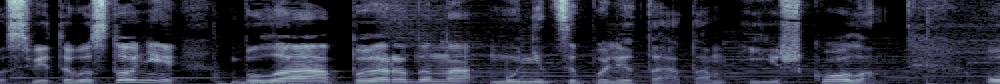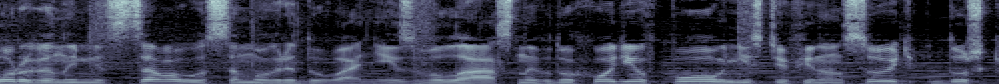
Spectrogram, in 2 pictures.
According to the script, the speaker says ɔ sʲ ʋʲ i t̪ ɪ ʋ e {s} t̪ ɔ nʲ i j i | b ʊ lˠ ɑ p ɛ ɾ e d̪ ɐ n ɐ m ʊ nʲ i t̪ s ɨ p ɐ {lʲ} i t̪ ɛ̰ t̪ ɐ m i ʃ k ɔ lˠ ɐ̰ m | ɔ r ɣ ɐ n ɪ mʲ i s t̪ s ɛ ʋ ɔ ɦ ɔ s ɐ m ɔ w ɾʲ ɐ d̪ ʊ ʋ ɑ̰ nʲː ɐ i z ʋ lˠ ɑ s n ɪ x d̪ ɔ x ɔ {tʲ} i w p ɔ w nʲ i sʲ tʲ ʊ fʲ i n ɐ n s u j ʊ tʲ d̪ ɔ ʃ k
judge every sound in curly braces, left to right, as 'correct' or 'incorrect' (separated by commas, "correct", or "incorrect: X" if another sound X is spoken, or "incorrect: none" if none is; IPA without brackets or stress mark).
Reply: correct, correct, incorrect: dʲ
